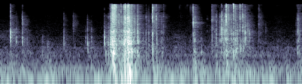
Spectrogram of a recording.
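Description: Clear plastic packaging bag crinkling as it is handled, in two louder spells: about a second and a half in and again around three seconds.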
